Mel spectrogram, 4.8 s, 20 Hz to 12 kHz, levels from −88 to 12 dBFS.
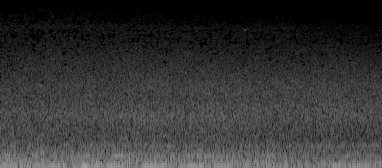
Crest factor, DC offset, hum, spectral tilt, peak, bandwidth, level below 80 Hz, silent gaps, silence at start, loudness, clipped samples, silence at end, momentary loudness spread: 14 dB; under 0.1%; none; -6.5 dB/octave; -22 dBFS; 9.2 kHz; -38 dBFS; none; 0 s; -39 LUFS; under 0.1%; 0 s; 4 LU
